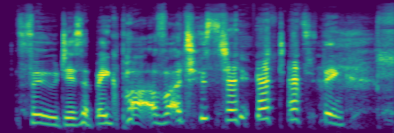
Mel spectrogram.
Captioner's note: both laugh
